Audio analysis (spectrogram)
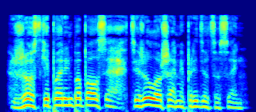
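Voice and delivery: ordinary talk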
